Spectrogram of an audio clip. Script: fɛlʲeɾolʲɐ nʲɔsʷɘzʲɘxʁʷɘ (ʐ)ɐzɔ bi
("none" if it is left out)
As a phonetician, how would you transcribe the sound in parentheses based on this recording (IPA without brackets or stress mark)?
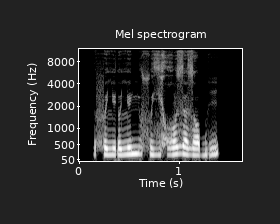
z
